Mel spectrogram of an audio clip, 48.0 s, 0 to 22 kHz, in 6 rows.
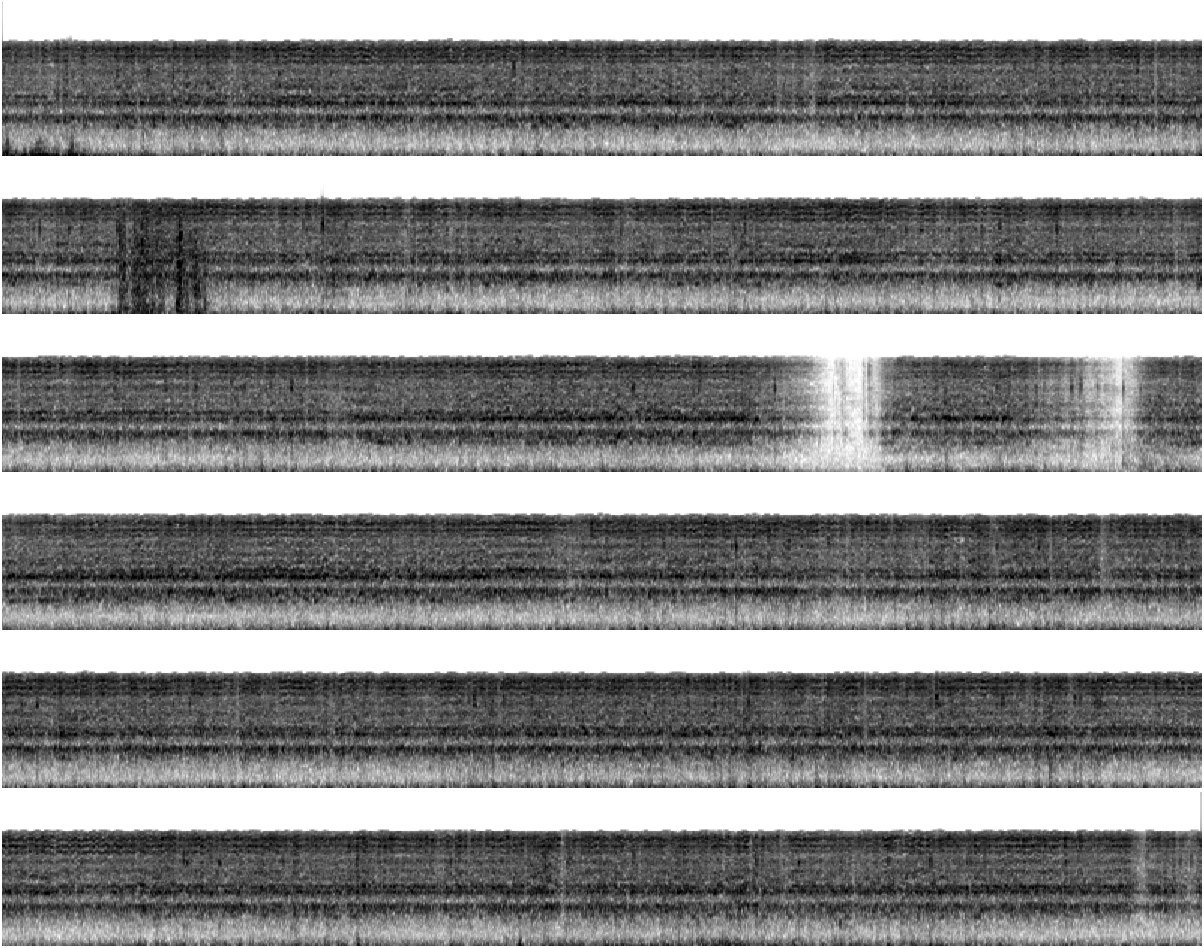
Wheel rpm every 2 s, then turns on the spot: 240, 220, 220, 220, 230, 230, 230, 230, 230, 220, 130, 90, 190, 210, 220, 230, 230, 230, 230, 230, 220, 230, 230, 230.
none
